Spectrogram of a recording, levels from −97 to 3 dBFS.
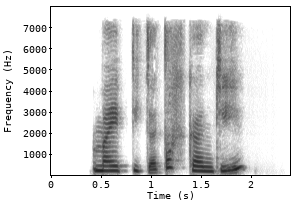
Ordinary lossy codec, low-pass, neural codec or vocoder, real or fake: AAC, 48 kbps; 7.2 kHz; codec, 16 kHz, 1 kbps, X-Codec, HuBERT features, trained on balanced general audio; fake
